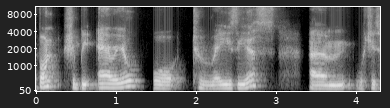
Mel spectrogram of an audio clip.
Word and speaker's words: Tiresias: The font should be Arial or Tiresias, which is spelled Tiresias.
